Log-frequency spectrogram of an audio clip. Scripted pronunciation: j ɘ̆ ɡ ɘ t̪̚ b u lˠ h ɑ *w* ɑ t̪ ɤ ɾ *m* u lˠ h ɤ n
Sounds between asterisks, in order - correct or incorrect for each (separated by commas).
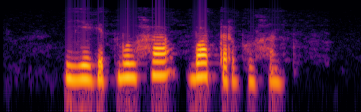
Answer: incorrect, incorrect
